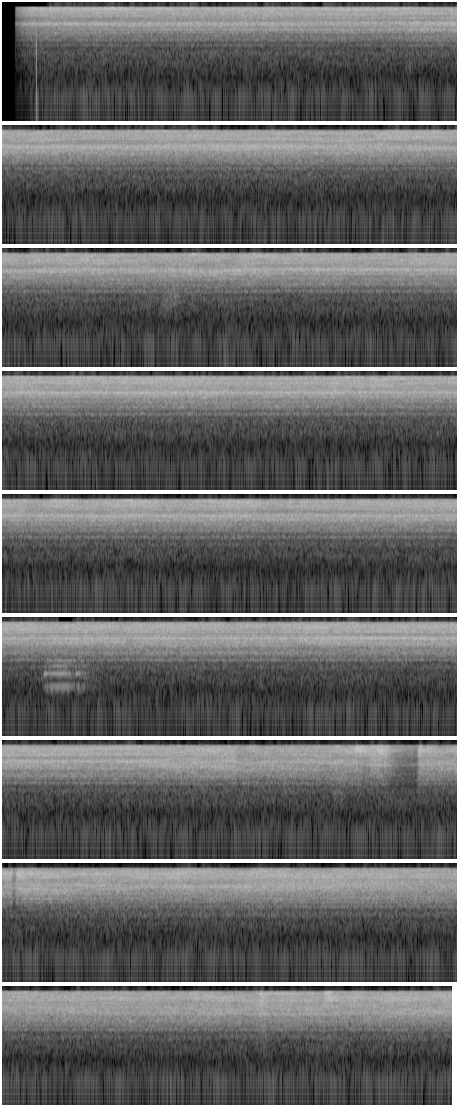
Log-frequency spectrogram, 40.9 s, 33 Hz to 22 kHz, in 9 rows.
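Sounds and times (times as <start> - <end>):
pressurised gas hissing: 0.2 - 40.9
short horn-like beep: 23.1 - 23.8.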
